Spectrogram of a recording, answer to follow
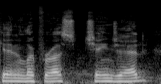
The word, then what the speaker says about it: ChangED: and look for us changeed spelled like changed pronounced change Ed uh you can also visit our website that where they can directly link into our episodes It's change ed.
